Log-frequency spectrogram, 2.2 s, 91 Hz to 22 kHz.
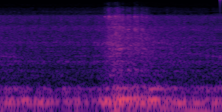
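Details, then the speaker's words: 1986 Oldsmobile Cutlass 442 with Quadrajet carburetor, after original parts refitted. Engine bogs and hesitates as throttle opens, then catches and climbs unevenly; new bad stumble with check engine light; codes 13 and 22 point to faulty TPS sensor readings. "definitely a really bad stumble I was not there before I don't even I can't even imagine what is causing this"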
